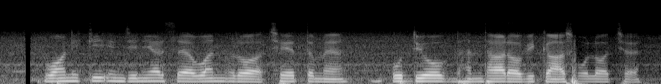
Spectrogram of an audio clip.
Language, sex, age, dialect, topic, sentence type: Maithili, male, 18-24, Angika, agriculture, statement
